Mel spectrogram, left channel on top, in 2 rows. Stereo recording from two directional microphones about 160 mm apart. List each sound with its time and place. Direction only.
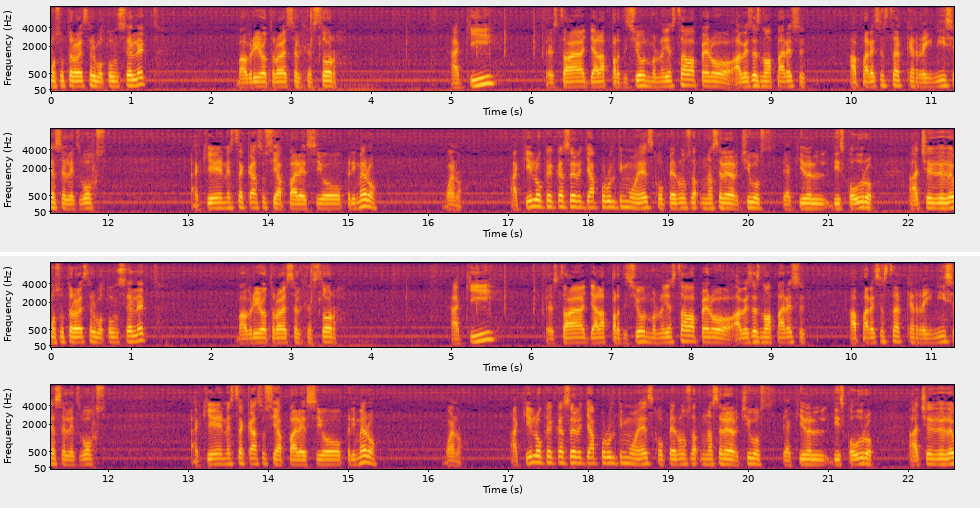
0.0 s speech: 15° right (ahead or behind)
2.3 s speech: 10° right (ahead or behind)
4.9 s speech: 10° right (ahead or behind)
13.0 s speech: 20° right (ahead or behind)
15.0 s speech: 15° right (ahead or behind)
